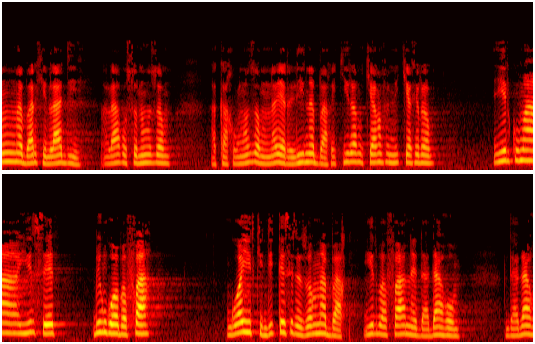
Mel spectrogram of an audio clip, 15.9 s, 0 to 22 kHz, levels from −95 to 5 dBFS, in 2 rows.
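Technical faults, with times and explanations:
Throughout, MP3 compression: the audio is band-limited with nothing above 8.4 kHz, and the speech carries a plainly audible watery, swirling texture. This is likely a low-bitrate MP3 encode, which fits a rate near 32 kbps. Short of bits, the encoder drops the treble at a fixed cutoff and discards weak frequency lines that then switch on and off between frames, so the sound shimmers and sibilants turn chirpy and metallic.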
